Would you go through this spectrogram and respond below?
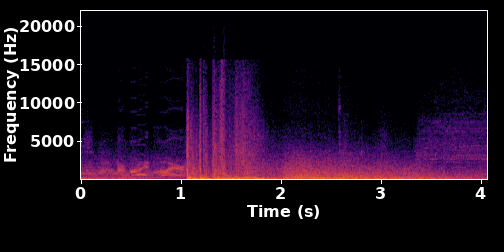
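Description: Heavy naval guns boom from a warship in World of Warships, a sudden loud salvo of close blasts followed by a long rumbling roar that lingers, with a brief voice just before the shots.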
